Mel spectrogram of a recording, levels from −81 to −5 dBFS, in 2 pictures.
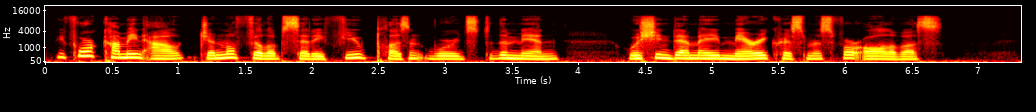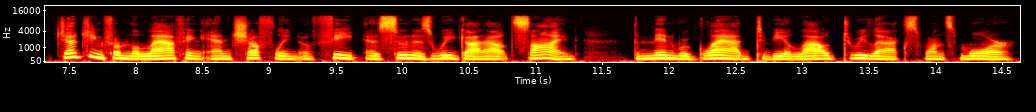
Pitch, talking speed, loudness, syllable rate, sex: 175 Hz, 195 wpm, -17 LUFS, 5.1 syllables/s, female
